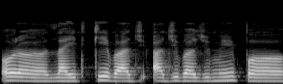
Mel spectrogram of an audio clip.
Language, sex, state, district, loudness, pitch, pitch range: Hindi, female, Chhattisgarh, Sukma, -17 LUFS, 165 Hz, 160-175 Hz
